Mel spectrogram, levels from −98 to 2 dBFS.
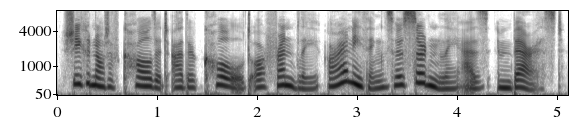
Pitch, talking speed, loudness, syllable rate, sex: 230 Hz, 190 wpm, -17 LUFS, 5.5 syllables/s, female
